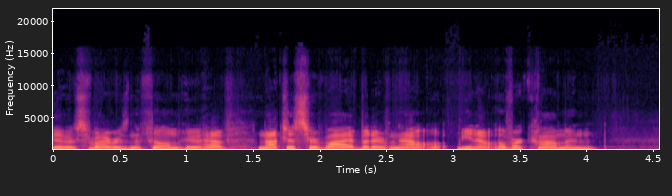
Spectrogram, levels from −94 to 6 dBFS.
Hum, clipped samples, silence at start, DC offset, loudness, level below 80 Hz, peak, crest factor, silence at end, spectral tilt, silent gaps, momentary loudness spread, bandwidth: none; under 0.1%; 0 s; under 0.1%; -23 LUFS; -48 dBFS; -6 dBFS; 16 dB; 0.45 s; -6.5 dB/octave; none; 5 LU; 12 kHz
